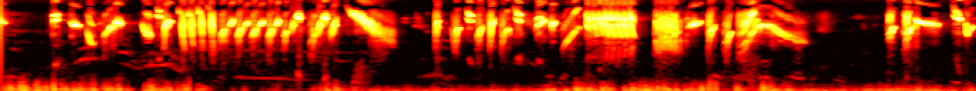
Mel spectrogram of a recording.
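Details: Goldfinch song meant for teaching chicks to sing: lively twittering runs, descending slurred whistles and a loud buzzy burst, in phrases broken by short gaps, with a low background rumble.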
